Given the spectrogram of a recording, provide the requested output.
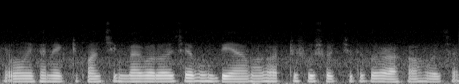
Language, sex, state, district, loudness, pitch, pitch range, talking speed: Bengali, male, West Bengal, Kolkata, -15 LUFS, 135 Hz, 130-140 Hz, 155 wpm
